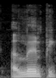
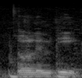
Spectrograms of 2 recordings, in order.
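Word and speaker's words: Olympique: Olympic okay it's the L O G Olympic heat okay that's what it says folks I can't say okay concert delago. Say that word again. Olympic.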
